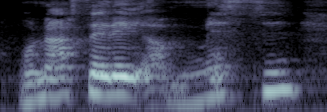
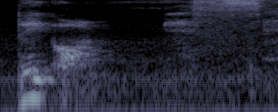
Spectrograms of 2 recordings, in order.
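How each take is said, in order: First: Said in the usual way. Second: Breathy whispered emphasis. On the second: Shown as a demonstration. Recapping a reality show, whispering for drama. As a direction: drop to a secret whisper.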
